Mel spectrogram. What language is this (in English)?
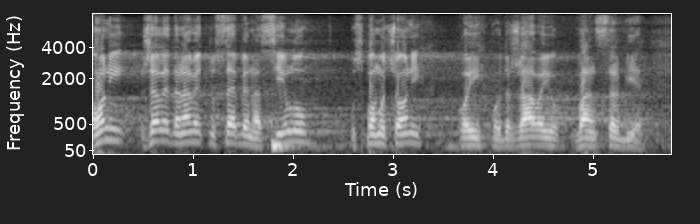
Serbian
